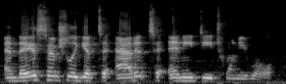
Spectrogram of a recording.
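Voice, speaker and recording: A young man as game master, narrating a tabletop game in an animated, casual way. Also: a little high, fast talker, soft background music.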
